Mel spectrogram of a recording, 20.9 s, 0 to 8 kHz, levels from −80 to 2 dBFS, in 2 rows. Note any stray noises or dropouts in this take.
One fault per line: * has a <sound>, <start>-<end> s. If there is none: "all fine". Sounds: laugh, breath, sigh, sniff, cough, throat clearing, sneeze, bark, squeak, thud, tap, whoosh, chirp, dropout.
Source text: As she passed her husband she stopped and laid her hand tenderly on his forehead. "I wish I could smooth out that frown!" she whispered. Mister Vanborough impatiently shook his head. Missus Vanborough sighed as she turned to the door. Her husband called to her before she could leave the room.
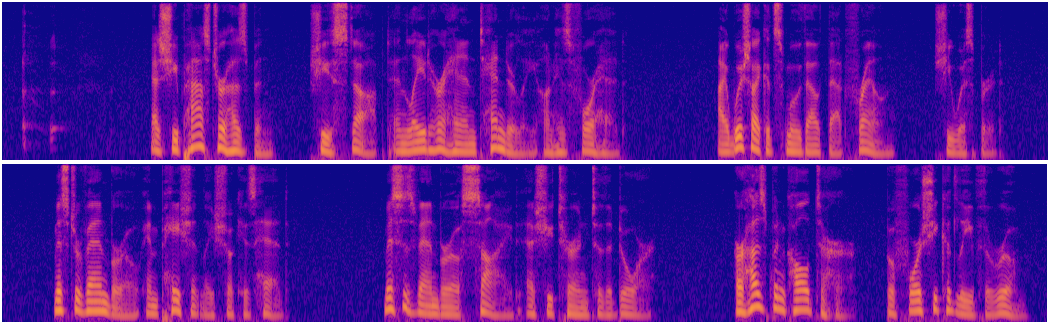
* has a cough, 0.2-1.1 s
